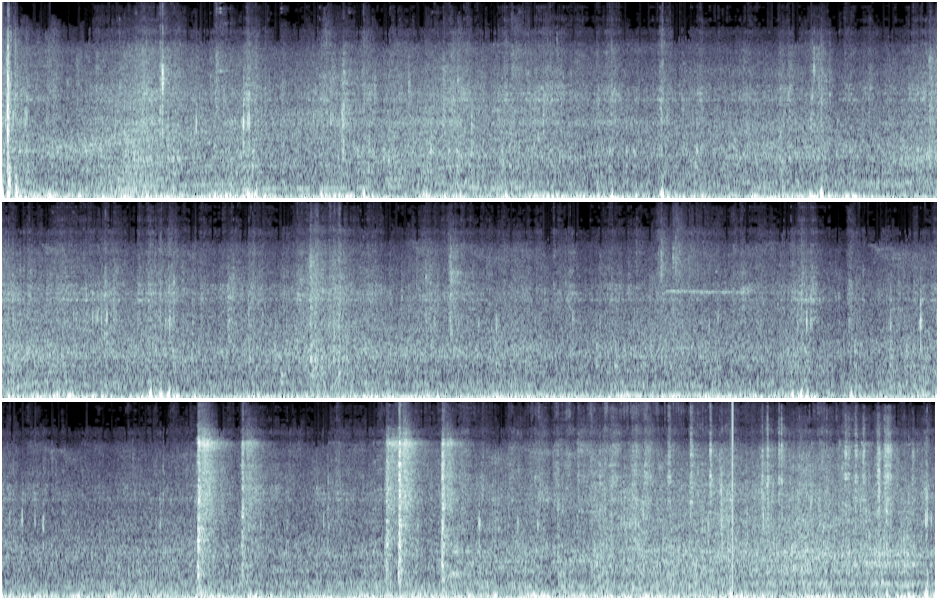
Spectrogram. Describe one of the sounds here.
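Bicycle tyres rumble over a brick street.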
